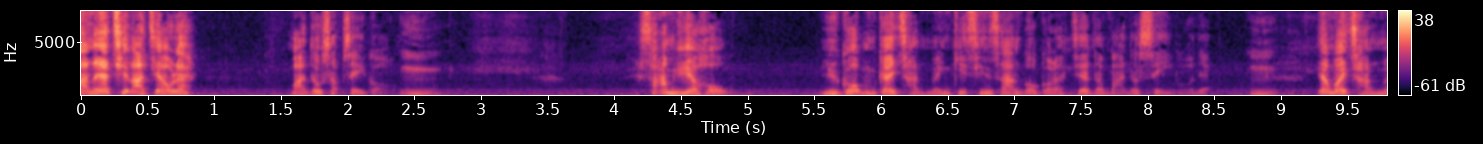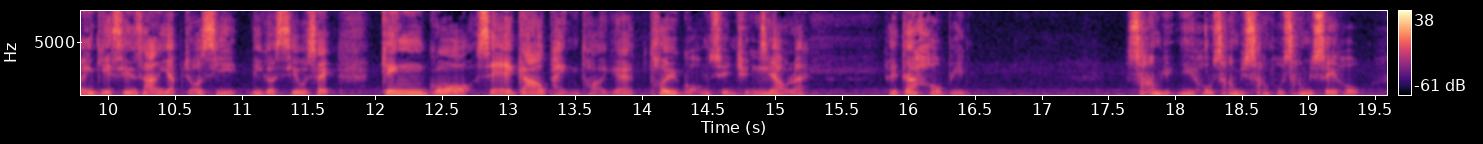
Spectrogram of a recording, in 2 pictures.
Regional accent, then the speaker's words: Hong Kong; 除咗我哋香港人買樓之外咧

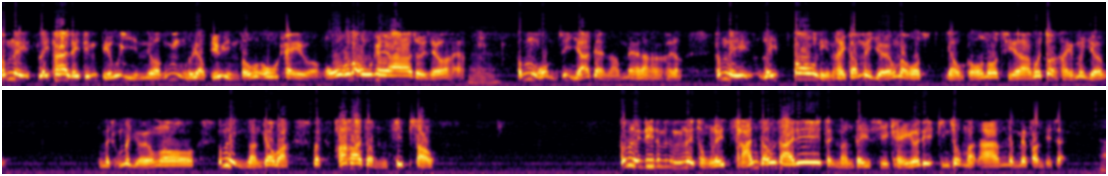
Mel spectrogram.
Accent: China; 我系中国人嚟嘅、啊，又唔大只，又唔高大

